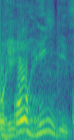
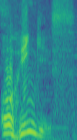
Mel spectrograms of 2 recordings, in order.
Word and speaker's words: O'Higgins: Mas como é a pronúncia certa? O'Ringues. – O'Ringues.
